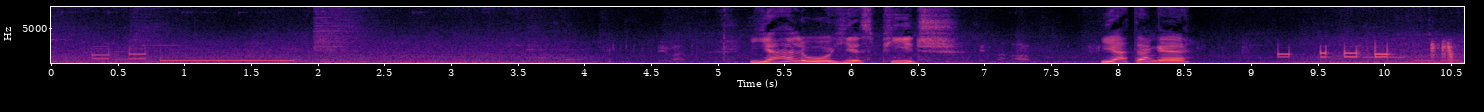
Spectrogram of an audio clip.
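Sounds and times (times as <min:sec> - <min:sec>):
doorbell intercom ringing at gate: 0:00.3 - 0:01.9
speech: 0:05.2 - 0:06.8, 0:07.9 - 0:08.6.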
